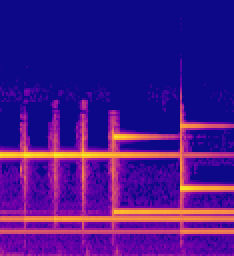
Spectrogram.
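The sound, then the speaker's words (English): Bright electronic chimes from an astronomy app when a star on the map is touched: five ringing strikes in a fairly even rhythm with sustained, clear high tones, alone without any talking. “the chimes, it's so authentic.”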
